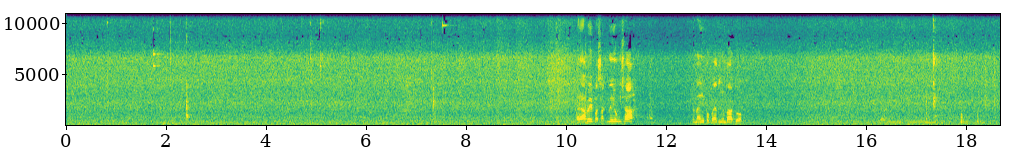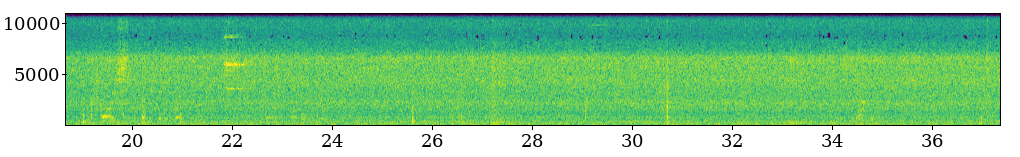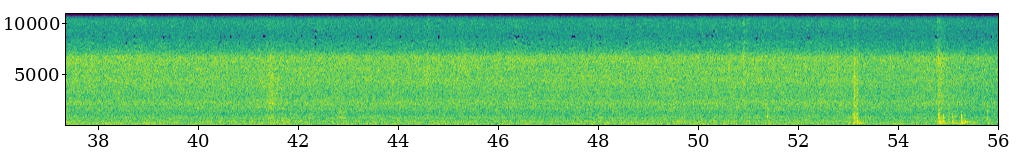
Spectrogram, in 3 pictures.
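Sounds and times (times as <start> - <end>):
workshop low hum: 0.0 - 46.8.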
